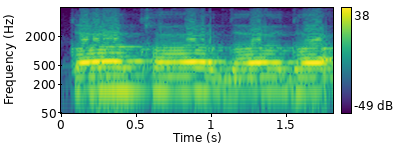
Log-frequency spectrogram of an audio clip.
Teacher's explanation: तो गले से उच्चारण करते समय क, ख, ग, घ, अंग स्पर्श होता है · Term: कंठ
